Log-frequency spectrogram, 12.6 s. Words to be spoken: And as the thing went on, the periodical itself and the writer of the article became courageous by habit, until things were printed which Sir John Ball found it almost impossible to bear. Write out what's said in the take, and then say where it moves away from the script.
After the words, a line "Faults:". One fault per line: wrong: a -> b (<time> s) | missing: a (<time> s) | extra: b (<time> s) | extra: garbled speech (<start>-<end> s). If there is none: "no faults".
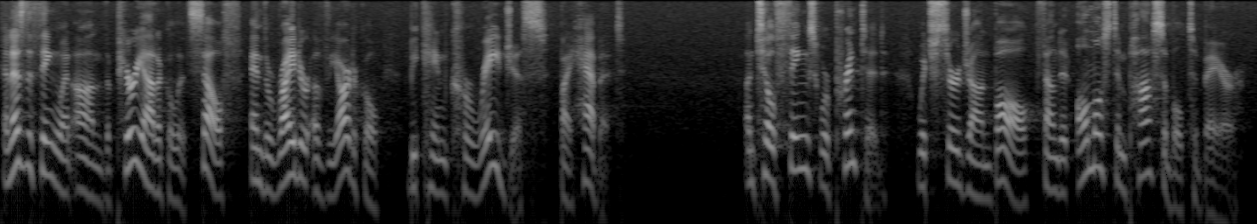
And as the thing went on, the periodical itself and the writer of the article became courageous by habit, until things were printed which Sir John Ball found it almost impossible to bear.
Faults:
no faults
